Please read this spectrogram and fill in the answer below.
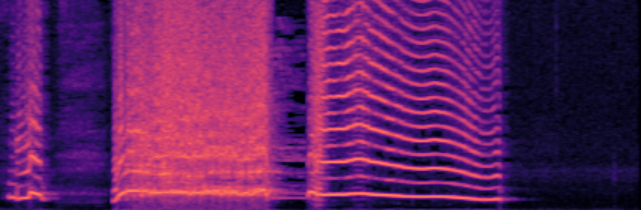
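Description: A woman shrieking with laughter: a short yelp, then a loud raspy scream about a second long, then a long high squeal that slides gently down in pitch and stops.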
